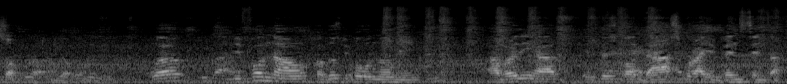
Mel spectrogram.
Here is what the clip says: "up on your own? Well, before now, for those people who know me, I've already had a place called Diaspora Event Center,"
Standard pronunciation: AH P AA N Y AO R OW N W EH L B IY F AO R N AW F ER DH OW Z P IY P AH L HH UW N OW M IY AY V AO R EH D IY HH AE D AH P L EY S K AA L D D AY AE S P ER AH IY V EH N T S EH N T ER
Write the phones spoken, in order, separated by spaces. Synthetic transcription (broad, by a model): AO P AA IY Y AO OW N W EH L B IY F AO N AW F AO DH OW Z P IY P AH L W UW N OW M IY AY V AO R EH D IY HH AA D AH P L EY S K AA L D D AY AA S P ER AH IY V EH N T S EH N T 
